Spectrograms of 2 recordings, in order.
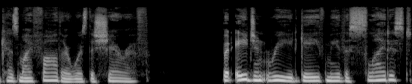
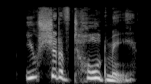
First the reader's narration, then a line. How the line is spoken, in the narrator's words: Ellen snapped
